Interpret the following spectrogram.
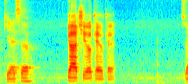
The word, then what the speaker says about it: Chiesa: Michael is it Cheze? How the hell do you Chiesa. say his name? Chiesa.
